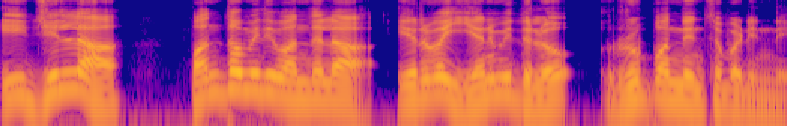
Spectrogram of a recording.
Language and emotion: Telugu, neutral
